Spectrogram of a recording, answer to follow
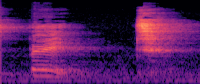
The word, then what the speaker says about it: baked: The one where ED just sounds like a T is baked. The reason it is a T is because K does not vibrate. It does not use vocal cords.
